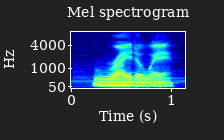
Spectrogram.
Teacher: And then also the right. So the T there comes before a vowel sound in a way. So even though it's in a different word, it also becomes an American T.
